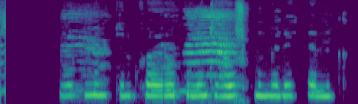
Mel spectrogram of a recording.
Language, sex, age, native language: Icelandic, female, 14, Icelandic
